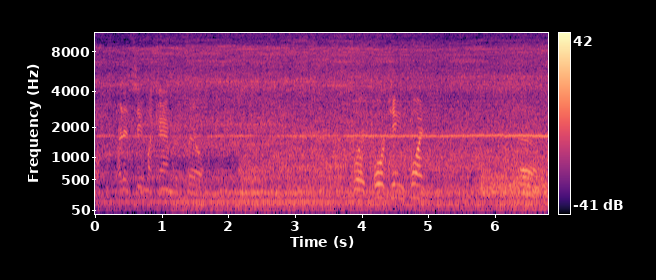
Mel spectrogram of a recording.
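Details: 2000 Chevy C3500 with 7.4L 454 V8 and a no-crank fault traced to a ground-cable voltage drop; battery fell to 10.5–11.2 V while cranking. Catches on the key and settles into a steady, even idle with no stumble or knock; healthy.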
